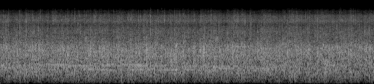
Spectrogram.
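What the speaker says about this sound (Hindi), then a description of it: "ताली बजाएं उनके लिए।" A studio audience on the KBC Season 15 game show claps in a dense, even burst of applause that stays loud and unbroken for a few seconds, with no speech over it.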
